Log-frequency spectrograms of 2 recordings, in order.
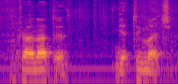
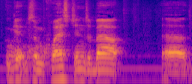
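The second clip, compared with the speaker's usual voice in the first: ordinary talk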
